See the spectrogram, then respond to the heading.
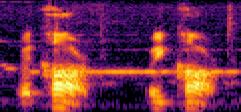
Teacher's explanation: when we use the word record as a verb the stress is on the second syllable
